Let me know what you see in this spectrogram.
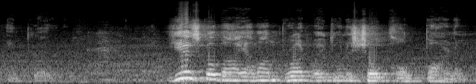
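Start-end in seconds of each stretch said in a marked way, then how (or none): none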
